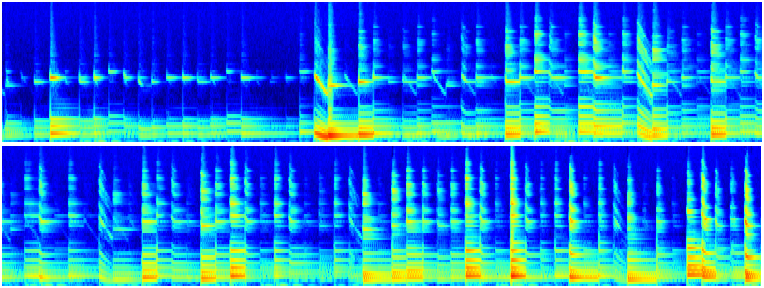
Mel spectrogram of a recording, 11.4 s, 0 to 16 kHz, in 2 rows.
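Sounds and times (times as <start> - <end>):
oscillator tone: 0.5 - 11.3.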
